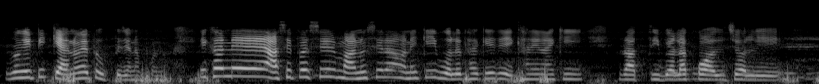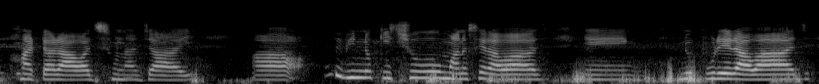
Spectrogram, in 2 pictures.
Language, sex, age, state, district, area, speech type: Bengali, female, 18-30, West Bengal, Uttar Dinajpur, urban, spontaneous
